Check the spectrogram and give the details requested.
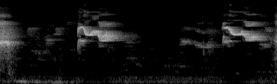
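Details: Oriental magpie-robin kept at home, singing energetically: harsh, buzzy bursts of high notes, each loud phrase lasting about three quarters of a second with quieter scratchy notes between, in a quiet setting.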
